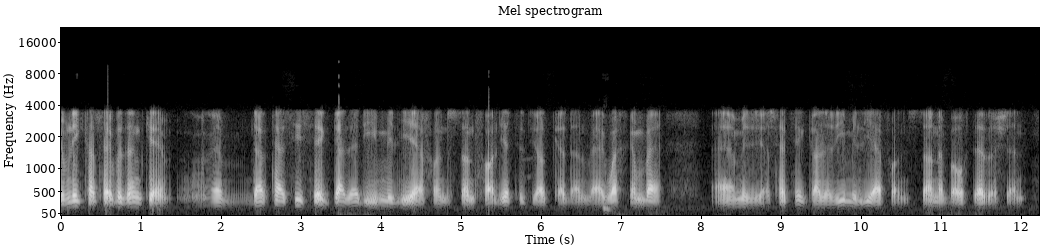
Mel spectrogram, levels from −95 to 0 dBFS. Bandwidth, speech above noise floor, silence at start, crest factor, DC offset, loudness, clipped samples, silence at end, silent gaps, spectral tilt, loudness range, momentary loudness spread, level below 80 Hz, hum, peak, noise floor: 5 kHz; 33 dB; 0 s; 18 dB; under 0.1%; -24 LUFS; under 0.1%; 0.2 s; none; -6 dB/octave; 3 LU; 10 LU; -72 dBFS; none; -6 dBFS; -57 dBFS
